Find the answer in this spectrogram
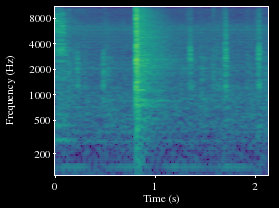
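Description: One sharp click about a second in, followed by two faint ticks: handling noise from a screwdriver and the laptop's plastic case as it is taken apart.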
